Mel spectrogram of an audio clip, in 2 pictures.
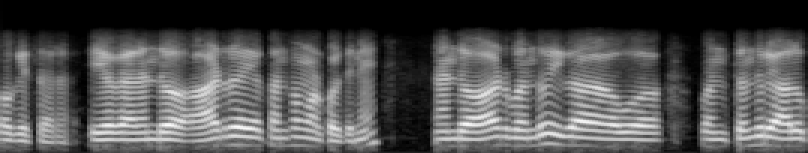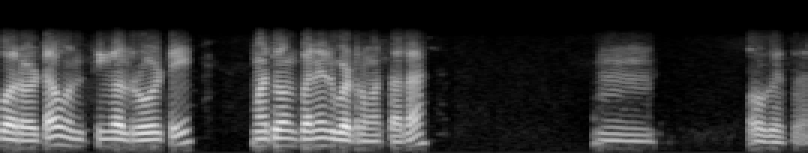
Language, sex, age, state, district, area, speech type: Kannada, male, 18-30, Karnataka, Uttara Kannada, rural, conversation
